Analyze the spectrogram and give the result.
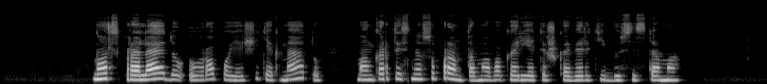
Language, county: Lithuanian, Vilnius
